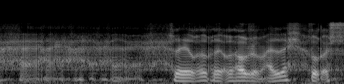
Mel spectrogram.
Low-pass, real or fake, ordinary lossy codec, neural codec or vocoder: 7.2 kHz; fake; none; autoencoder, 22.05 kHz, a latent of 192 numbers a frame, VITS, trained on many speakers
